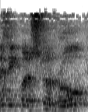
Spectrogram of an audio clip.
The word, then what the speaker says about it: rho: As the temperature changes, R changes and hence the rho changes. And this symbol denotes resistivity and it is pronounced as RHO, not rho।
